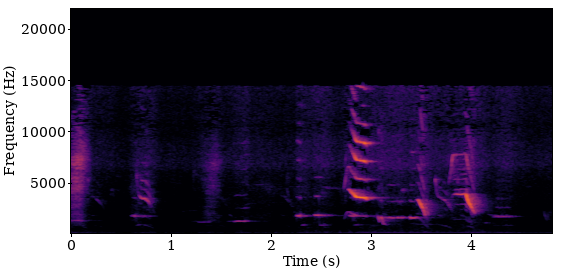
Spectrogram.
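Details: North Island kōkako on Tiritiri Matangi: slow, spaced pure whistled notes, then a louder burst of sliding, ringing higher notes and twangy phrases, over a steady low hum.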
